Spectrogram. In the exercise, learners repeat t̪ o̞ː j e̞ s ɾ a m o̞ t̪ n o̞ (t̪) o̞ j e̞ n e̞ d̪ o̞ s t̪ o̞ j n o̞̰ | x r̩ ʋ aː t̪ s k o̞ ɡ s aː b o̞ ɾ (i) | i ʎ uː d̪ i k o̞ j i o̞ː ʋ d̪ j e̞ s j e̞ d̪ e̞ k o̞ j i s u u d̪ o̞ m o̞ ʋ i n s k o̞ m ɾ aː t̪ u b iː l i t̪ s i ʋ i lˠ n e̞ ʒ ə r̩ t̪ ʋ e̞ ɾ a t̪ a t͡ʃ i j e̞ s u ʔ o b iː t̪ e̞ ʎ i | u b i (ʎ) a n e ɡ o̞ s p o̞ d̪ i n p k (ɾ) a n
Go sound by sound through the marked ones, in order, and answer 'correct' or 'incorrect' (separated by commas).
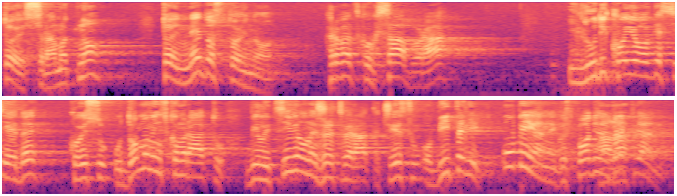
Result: correct, incorrect, incorrect, incorrect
